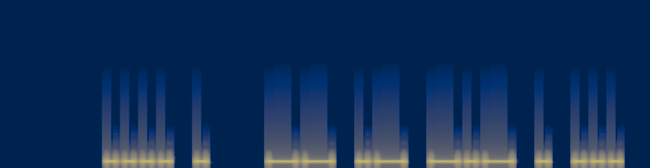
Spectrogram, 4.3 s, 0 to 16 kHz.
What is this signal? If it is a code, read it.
Morse code, heard as a keyed tone, about 20 wpm, 700 Hz. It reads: HE MAKES
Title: Additional Easy Phrases 20wpm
